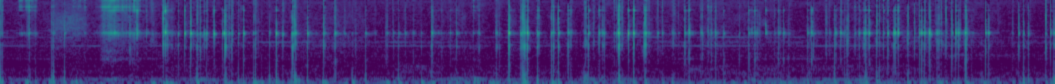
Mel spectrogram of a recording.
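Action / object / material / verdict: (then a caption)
tap / small textured glass jar / glass / none. A small, clear, textured glass jar or tumbler, hollow and empty, is held in the hands and tapped and scratched with long nails and fingertips close to the microphone. Rapid, dense clicks and taps run throughout, with a faint high glassy ring, scratchy patter and a low rumble underneath.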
